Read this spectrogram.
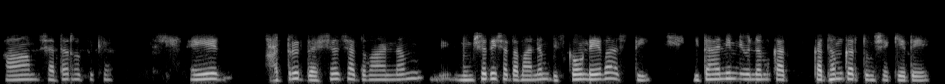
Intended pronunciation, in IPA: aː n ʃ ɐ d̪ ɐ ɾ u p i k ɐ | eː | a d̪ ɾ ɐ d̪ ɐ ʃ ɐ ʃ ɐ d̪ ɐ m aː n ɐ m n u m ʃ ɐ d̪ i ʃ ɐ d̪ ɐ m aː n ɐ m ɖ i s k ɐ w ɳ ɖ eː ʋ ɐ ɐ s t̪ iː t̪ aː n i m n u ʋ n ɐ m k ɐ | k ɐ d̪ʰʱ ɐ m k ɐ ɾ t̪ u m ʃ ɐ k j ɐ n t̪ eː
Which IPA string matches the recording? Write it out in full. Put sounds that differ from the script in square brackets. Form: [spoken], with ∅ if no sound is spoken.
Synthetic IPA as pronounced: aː [m] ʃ ɐ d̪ ɐ ɾ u p i k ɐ | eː | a [t̪] ɾ ɐ d̪ ɐ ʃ ɐ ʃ ɐ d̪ ɐ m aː n ɐ m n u m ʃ ɐ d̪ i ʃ ɐ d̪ ɐ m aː n ɐ m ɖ i s k ɐ w ɳ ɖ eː ʋ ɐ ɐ s t̪ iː t̪ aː n i m n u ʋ n ɐ m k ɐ | k ɐ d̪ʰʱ ɐ m k ɐ ɾ t̪ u m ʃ ɐ k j ɐ [∅] t̪ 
